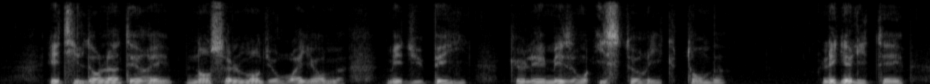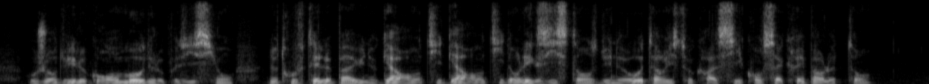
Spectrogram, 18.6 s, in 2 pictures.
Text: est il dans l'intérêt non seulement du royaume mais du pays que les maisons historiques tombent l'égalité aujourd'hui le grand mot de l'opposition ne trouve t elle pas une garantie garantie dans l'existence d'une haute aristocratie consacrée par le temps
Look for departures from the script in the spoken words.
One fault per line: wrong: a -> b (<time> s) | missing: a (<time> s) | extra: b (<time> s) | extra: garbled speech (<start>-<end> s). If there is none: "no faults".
no faults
